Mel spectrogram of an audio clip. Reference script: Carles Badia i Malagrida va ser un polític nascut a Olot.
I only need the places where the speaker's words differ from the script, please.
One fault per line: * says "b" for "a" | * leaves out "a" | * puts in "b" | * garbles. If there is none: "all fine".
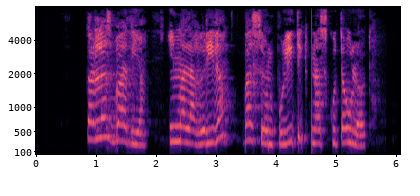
all fine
